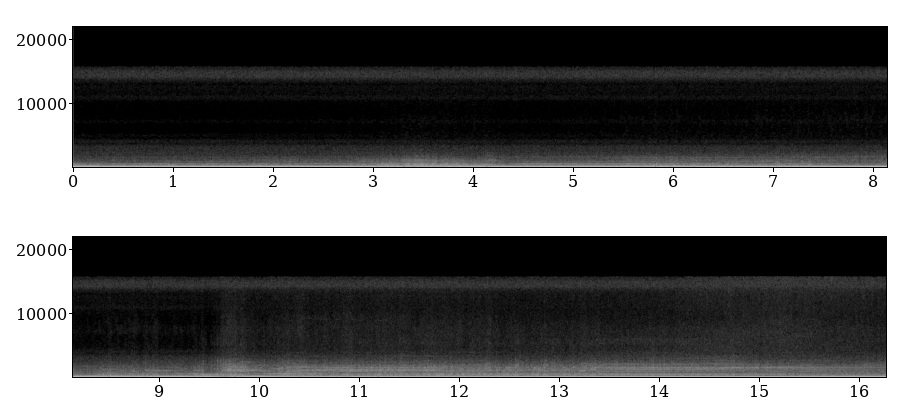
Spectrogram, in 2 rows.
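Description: Cagiva Mito's 125 cc two-stroke single-cylinder engine pulling hard at high revs on track. Its note steps down at upshifts about a third of a second and four seconds in, rising slowly between them. About ten seconds in the note drops and wavers, then climbs again.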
